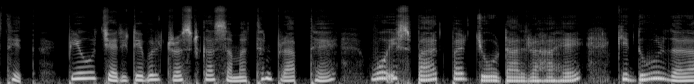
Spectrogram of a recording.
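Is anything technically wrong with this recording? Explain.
Yes, there's an overlap-add ripple from about 3.76 s to 6.69 s. Somewhere in the chain the audio was split into windowed frames and stitched back together with an overlap that doesn't add up to a steady gain. So the level dips and swells once per frame, by about 11 dB, around 40 times a second. You hear it as a fast, rough flutter, a kind of tremolo riding on the sound until near the end.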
